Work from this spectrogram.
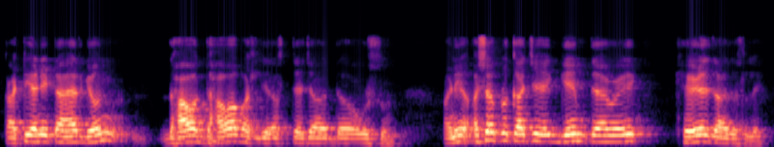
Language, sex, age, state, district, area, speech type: Goan Konkani, male, 45-60, Goa, Pernem, rural, spontaneous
